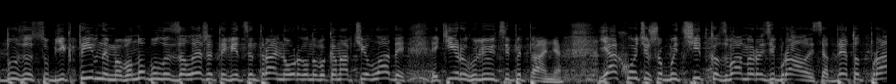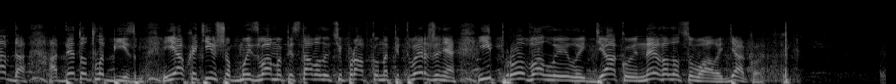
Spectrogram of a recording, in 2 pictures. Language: Ukrainian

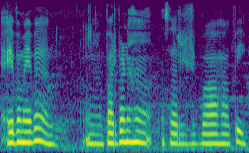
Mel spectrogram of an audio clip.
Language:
Sanskrit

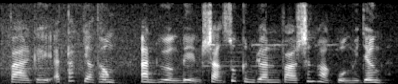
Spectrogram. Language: Vietnamese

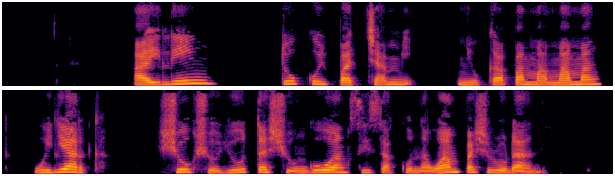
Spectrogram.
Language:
Loja Highland Quichua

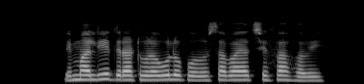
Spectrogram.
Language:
Pashto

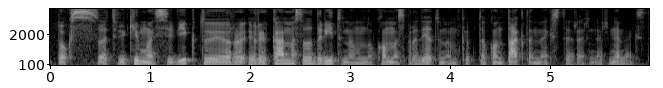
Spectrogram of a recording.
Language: Lithuanian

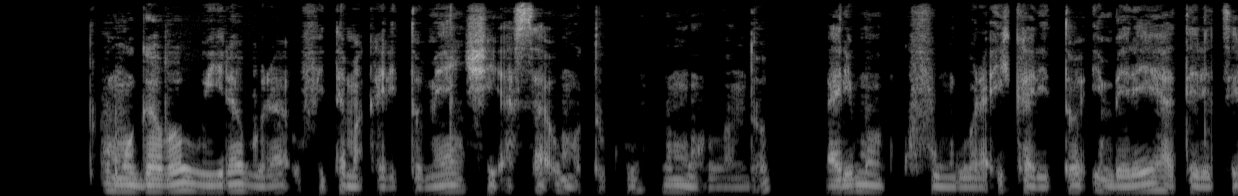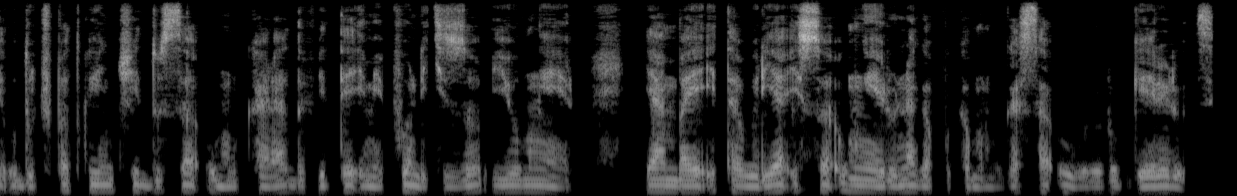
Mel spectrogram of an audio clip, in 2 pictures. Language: Kinyarwanda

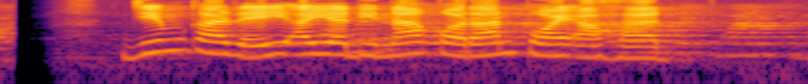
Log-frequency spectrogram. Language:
Sundanese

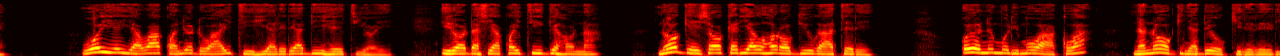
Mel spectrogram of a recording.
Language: Kikuyu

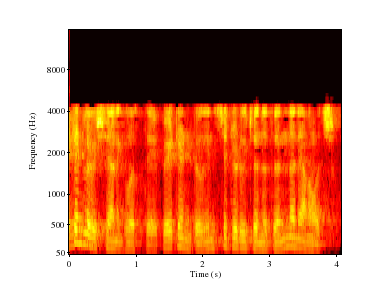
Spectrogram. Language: Telugu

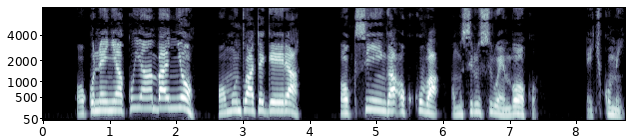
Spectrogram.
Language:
Ganda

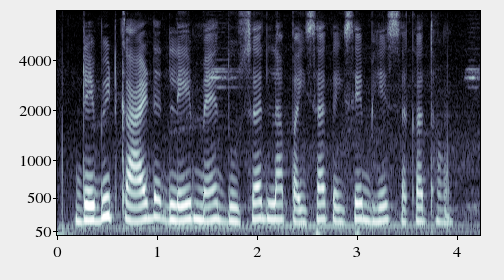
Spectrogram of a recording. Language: Chhattisgarhi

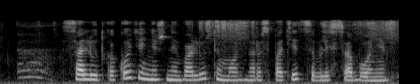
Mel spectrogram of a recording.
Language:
Russian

